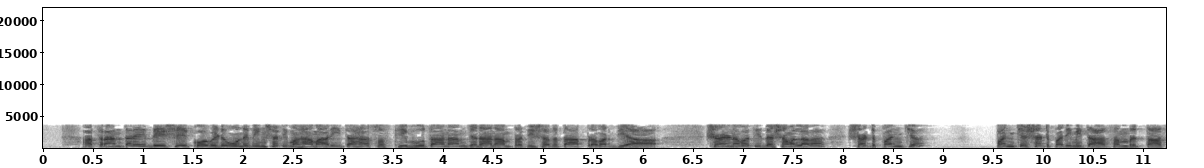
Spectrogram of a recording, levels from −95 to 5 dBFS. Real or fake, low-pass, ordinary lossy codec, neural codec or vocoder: fake; 3.6 kHz; none; vocoder, 44.1 kHz, 128 mel bands every 512 samples, BigVGAN v2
